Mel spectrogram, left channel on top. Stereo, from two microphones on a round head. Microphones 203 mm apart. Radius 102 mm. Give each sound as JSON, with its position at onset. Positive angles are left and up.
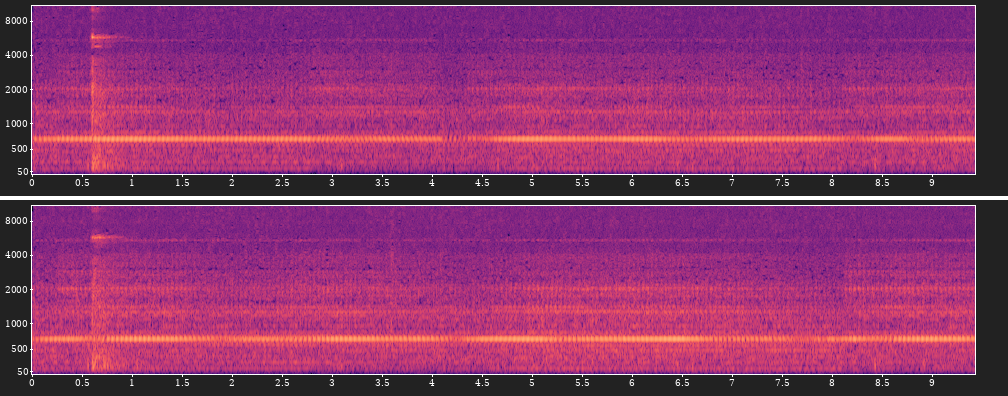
{"t": 0.6, "sound": "a clink", "side_deg": 80, "distance_m": 4.0}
